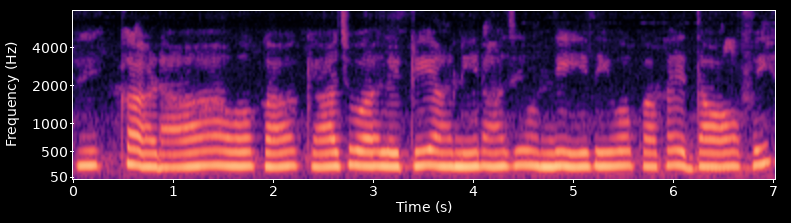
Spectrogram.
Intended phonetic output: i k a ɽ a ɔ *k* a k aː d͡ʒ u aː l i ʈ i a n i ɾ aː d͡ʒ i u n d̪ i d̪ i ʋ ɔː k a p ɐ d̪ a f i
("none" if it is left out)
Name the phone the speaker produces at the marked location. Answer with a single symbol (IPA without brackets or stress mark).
k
